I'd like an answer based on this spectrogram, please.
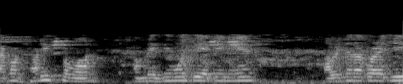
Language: Bangla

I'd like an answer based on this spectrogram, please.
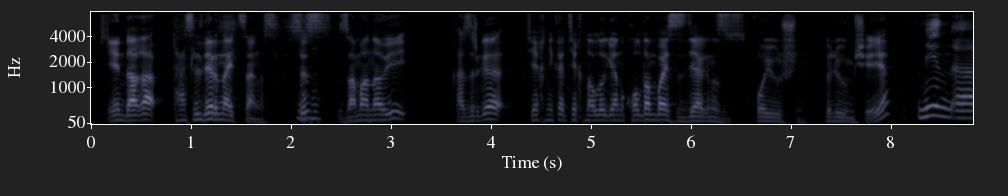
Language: Kazakh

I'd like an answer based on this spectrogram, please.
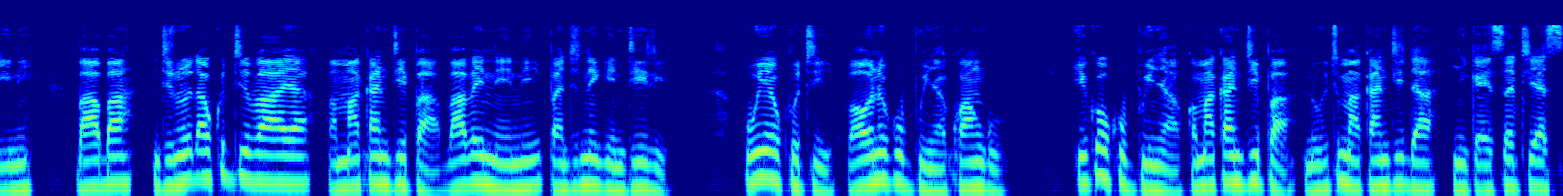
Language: Shona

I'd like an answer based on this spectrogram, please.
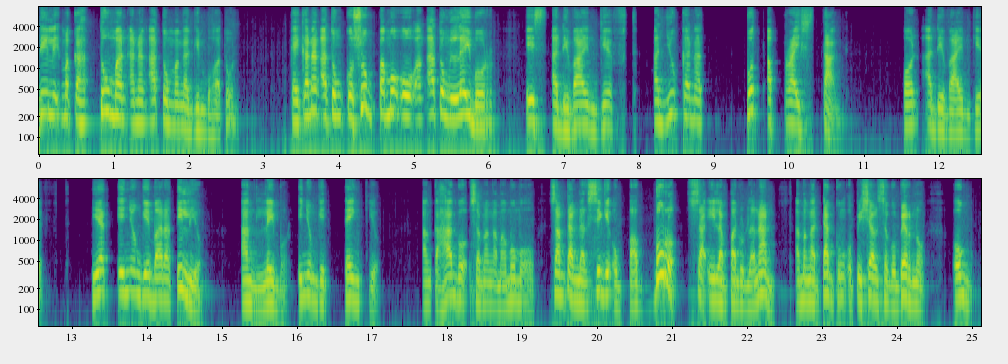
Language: Filipino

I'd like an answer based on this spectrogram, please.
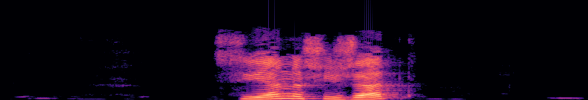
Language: Mari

